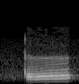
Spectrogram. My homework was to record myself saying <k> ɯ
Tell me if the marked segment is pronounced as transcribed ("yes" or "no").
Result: no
